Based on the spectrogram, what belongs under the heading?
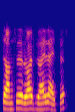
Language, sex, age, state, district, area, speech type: Marathi, male, 18-30, Maharashtra, Yavatmal, rural, conversation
